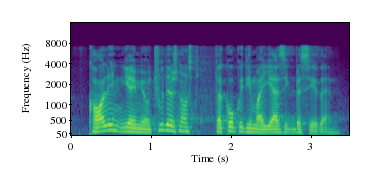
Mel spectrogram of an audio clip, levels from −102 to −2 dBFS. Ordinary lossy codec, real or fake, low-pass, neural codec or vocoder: none; fake; 7.2 kHz; codec, 16 kHz, 8 kbps, FunCodec, trained on LibriTTS, 25 frames a second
